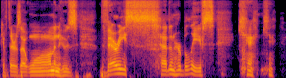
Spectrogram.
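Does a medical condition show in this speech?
Yes: stuttering; lifelong stutter, no cure; phases one and two, technique workshop; sound and syllable repetitions, stutter goes away when singing, worse with negative internal reaction; here repeated sounds, blocks.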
